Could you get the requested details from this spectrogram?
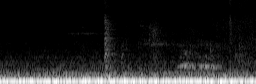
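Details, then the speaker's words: Femoral artery auscultation with a stethoscope during an abdominal assessment of a male patient lying flat: steady low rumble with faint contact clicks, no whooshing, so no femoral bruit (normal). "patient doesn't have any switches or breweries it would be it wouldn't be very wealthy heady it could be stenosis partial occlusion or aneurysm of arteries"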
